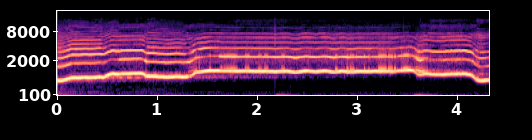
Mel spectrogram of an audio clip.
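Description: Hard funk-rock music: a single high lead note slides up in small steps, holds steady for a couple of seconds, then dips slightly, with only faint backing behind it.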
